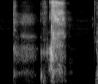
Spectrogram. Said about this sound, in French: à tes souhaits.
